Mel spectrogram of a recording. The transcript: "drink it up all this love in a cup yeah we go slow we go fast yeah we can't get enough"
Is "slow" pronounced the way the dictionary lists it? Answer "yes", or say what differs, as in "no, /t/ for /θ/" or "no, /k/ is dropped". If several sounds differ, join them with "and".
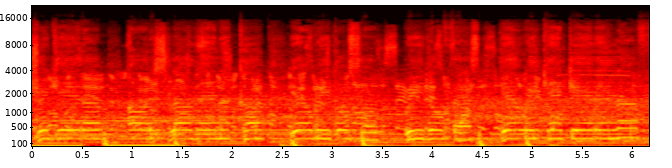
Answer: no, /l/ is dropped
